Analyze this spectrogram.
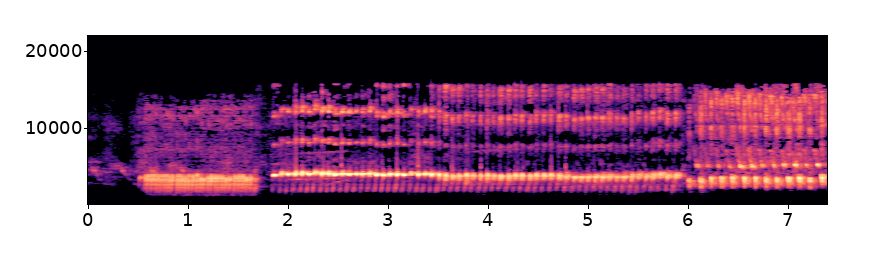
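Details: Canary song from a master recording meant to train and provoke canaries to sing, full of varied phrases: a buzzy rolled note, then a long rapid trill of repeated notes, ending in a higher, faster rattling roll.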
